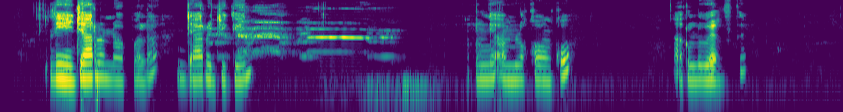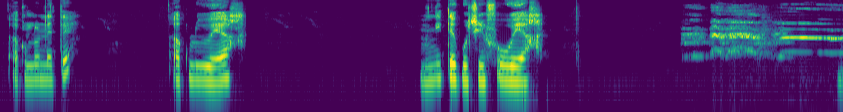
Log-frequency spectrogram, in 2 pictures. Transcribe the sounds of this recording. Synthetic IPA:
liɟaɾunɔpːɔlɐɟaɾuɟiɡeɲ | muŋiʔɐmluqɔːŋkɔ | ɐ̰kluwɛɾtkə | ʔɐ̰klunɛtɛ | ʔɐ̰kluwɛːx | muŋitɛɡut͡ʃifuwɛːx

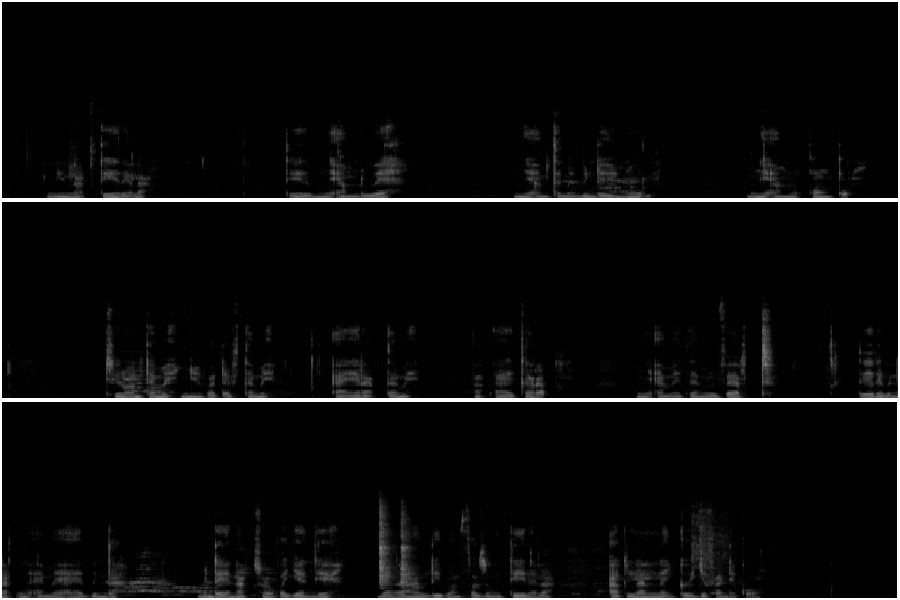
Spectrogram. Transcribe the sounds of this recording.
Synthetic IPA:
linɐktiːɾɛlɐ | tiːɾimuɲḭʔɐmluwɛ | muɲiʔɐ̰mtɐmɛbindɐjɲuːl | muɲḭʔɐmluqɔŋkɔ | tiɾɔːntɐmɛɲufɐdɛftɐmɛ | ʔajɾɐp̚tɐmɛ | ɐkajkɐɾɐp̚ | muŋḭʔɐmɛtɐmlufɛɾt | teɾibinɐk̚ŋɡɐ̰ʔɐmɛa̰jbindɐ | bindɐjnɐk̚sɔːkɐɟɐŋɡɛ | ɟɐŋɡɐhɐmlibɐnfɐs̬uŋitelɛlɐ | ɐklɐnlɐɲkɔjɟɐfandikɔ̰

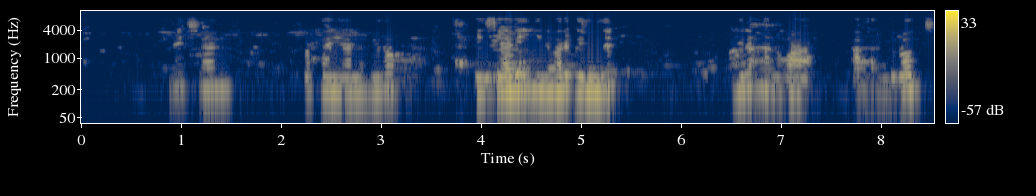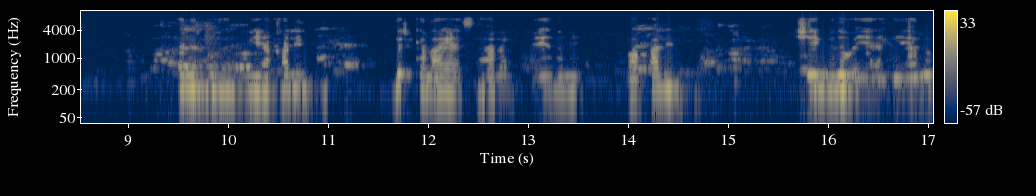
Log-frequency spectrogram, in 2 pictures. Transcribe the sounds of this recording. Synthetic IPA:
ɪt̪an | wɑħɑjaːlɐbɪɾɔ | ɛjsaːɾɪjɪɦiːnmɐɾɐɡɐɾɪðɐn | bɪɾɐɦɐnwɑː | ʔɐfɐrbɪɾɔːt̪ | t̪ʰɐlɐt̪ʰuʊnɪjɑqɑlɪn | bɪrkʰɐlɛɐjaːsaːɾɐn | ɐjɐðʊnɪ | wɑːqɑlɪn | ʃɛjmɪðɔwɐjaːɐd̪jaːlɔ

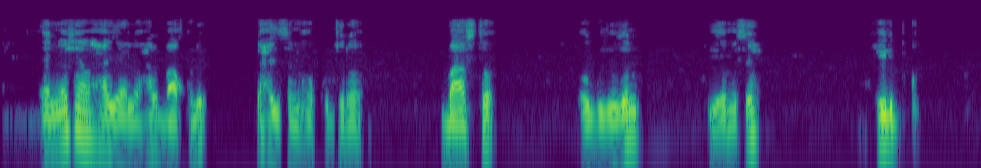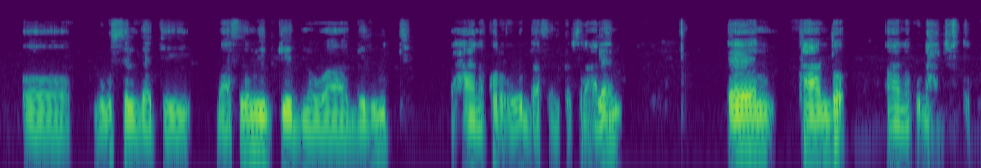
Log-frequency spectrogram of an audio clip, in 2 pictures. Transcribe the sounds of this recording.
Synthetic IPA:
ʔɛːnmɛːʃaːwɑħɑːjɛːlɔɦɐlbaːqʊlɪ | ɖɛħiːsɐnɔːkʰʊt͡ʃɪɾɔ | baːst̪ʰɔ | ɔɡʊðʊðɐn | ijɔmɪsɛ | hilbk | ɔː | lʊɣʊsɐlɡaːt̪ʰijɛj | baːsɐðɐmibkʰɛːd̪nɐwɑːɡɐðuːd̪ | wɑħɑːnɐkʰɔɾʊɣuːd̪aːsɐnkʰɐb̥sɪrʕɑlɛːn | ɛːn | kʰaːnd̪ɔ | ʔaːnɐkʰʊɑħt͡ʃɪrt̪ʰɔ̥

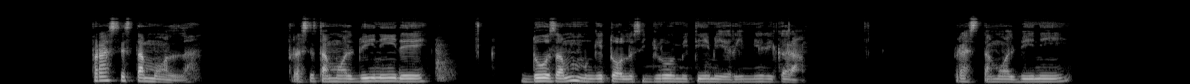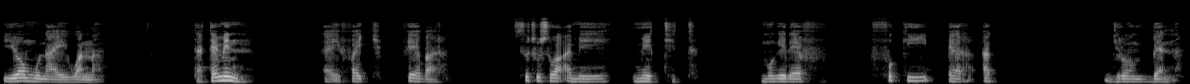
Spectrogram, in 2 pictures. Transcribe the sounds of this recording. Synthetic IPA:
pɾasistamol | pɾʔa̰sistamolbinide | doːs̬ɐmːuɡitolːsiɟuɾoːmitemeɾimiɾiɡaɾa̰m | pɾastamolbini | joːmbunajiwanːa | tatemin | ta̰jḭfac | febaɾ | sutusoʔa̰me | metʰːit | muŋɡidef | fukːipeɾak̚ | ɟuɾoːmbenː

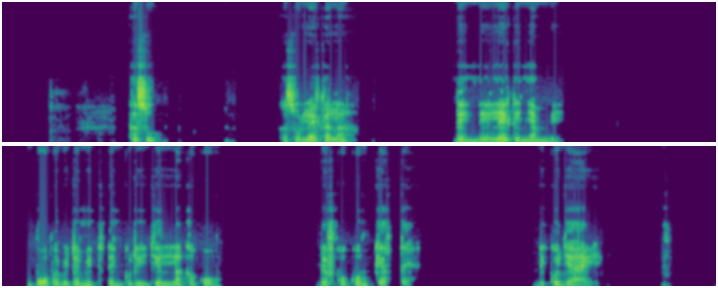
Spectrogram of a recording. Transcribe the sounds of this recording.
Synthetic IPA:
kasu | kasulɛka̰la | dɛɲdɛlɛkaɲambɛ | bɔpa̰bitamitɗɛɲkudḭd͡ʒɛlːakːakɔ̰ | dɛfkɔ̰kɔ̰nkɛɾtɛ | dikɔd͡ʒa̰ji

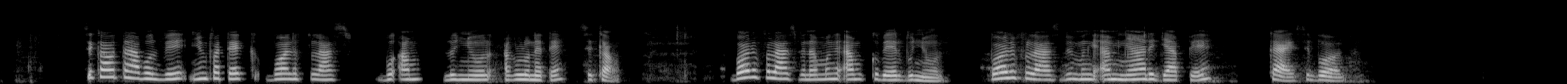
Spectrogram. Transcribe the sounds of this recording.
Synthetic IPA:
sikɐwtaːbulbiɲumfɐtɛkbɔːlifulas | buʔɐm | luɲuːlɐklunɛtɛsikɐw | bɔːlifulasbinɐkmɐŋɡiʔɐmkubɛːɾbuɲuːl | bɔːlifulaːsbimɐŋɡiʔɐmɲaːɾiɟapːɛ | kaːjsibɔːl

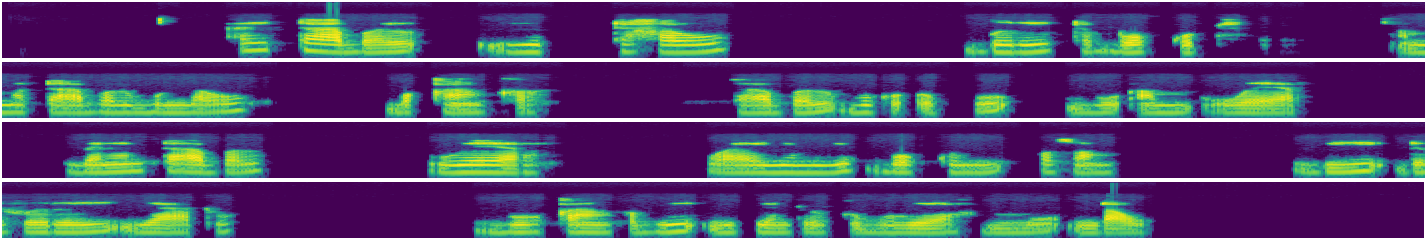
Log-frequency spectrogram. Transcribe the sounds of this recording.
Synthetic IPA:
ʔajtaːbal | ju | tahaw | bəɾitabɔkːɔt | ʔa̰mːataːbalbunda̰w | bɔkaŋkʰa̰ | taːbalbukɔʔo̰pːu | bṵʔa̰mwɛ̰ːɾa | bɛnɛntaːbal | wɛːɾa | wa̰jɛɲamjɛbɔkːoɲkɔsɔn | biːdɛfaɾejjaːtu | bukaŋkabimipentulkɔbuwɛhamɔ̰nda̰w

